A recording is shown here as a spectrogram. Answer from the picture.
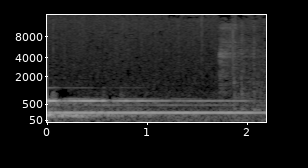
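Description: Slow ambient piano music: a new chord is struck at the start, and its notes ring on and slowly fade.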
